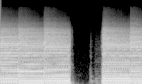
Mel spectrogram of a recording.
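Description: Dry, clean electric guitar with no reverb or effects plays loud ringing chords, struck in quick succession before a short silence and another strummed chord.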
